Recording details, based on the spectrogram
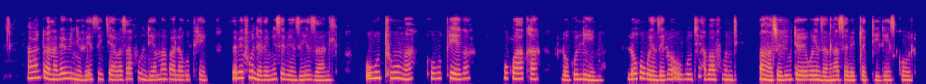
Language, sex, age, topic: North Ndebele, female, 25-35, education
